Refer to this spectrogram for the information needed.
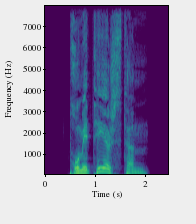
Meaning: strong dative masculine/neuter singular superlative degree of prometheisch
- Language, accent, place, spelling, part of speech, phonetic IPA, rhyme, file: German, Germany, Berlin, prometheischstem, adjective, [pʁomeˈteːɪʃstəm], -eːɪʃstəm, De-prometheischstem.ogg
